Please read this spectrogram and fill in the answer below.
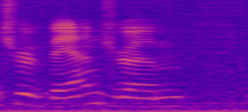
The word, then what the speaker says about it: Trivandrum: Yeah, who I have just met on the Rickshaw Challenge, which we have just finished here in Trivandrum, Kerala, India.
